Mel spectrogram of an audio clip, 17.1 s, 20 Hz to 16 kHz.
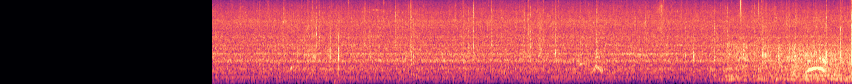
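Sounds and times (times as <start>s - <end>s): raindrops ticking close by: 4.3s - 17.0s
steady rain hiss: 4.3s - 17.0s.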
